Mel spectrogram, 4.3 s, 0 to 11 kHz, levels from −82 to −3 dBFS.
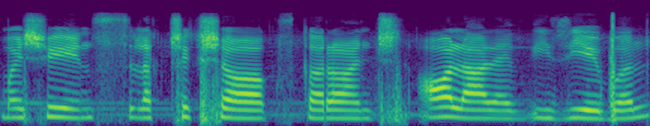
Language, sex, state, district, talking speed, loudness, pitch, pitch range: Hindi, male, Maharashtra, Mumbai Suburban, 125 wpm, -17 LUFS, 220 Hz, 215-235 Hz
